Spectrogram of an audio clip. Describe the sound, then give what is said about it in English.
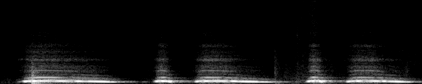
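A person whistles to imitate an owl call, giving five breathy hooting notes alone: one long, slightly falling hoot, then twice a short note followed by a longer falling one. “I'll talk to the owls. So I just started doing this weird whistle thing like,”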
